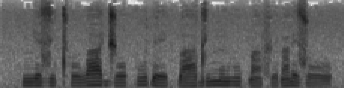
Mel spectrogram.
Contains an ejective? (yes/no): no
